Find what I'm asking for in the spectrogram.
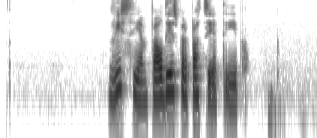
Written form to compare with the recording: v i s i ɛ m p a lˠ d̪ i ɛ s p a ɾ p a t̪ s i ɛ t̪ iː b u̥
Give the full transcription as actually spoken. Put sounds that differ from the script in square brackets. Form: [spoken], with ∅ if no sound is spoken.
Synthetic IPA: v i s i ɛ m p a lˠ d̪ i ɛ s p a ɾ p a t̪ s i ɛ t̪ iː b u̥

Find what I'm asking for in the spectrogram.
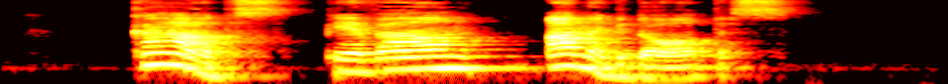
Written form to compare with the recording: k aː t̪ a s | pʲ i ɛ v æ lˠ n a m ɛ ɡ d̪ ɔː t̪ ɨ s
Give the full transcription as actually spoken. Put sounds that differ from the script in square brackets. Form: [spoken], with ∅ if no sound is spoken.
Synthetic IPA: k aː [d̪] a s | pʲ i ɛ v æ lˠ n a [n] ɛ ɡ d̪ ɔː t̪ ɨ s

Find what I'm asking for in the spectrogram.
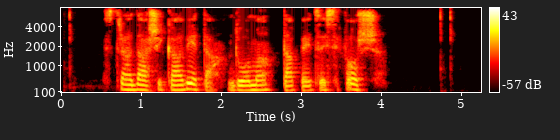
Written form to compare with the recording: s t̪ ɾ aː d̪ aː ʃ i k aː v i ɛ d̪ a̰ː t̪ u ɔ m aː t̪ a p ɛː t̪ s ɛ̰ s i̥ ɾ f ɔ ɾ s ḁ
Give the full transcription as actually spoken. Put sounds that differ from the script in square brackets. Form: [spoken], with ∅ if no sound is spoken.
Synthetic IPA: s t̪ ɾ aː d̪ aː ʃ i k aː v i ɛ [t̪] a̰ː [d̪] u ɔ m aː t̪ a p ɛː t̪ s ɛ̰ s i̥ [∅] f ɔ ɾ [ʃ] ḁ

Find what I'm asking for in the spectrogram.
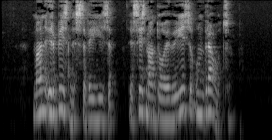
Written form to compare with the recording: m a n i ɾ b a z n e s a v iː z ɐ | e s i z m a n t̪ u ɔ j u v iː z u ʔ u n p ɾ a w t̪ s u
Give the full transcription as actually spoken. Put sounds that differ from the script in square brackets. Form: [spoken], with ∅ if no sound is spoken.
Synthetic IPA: m a n i ɾ b [i] z n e s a v iː z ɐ | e s i z m a n t̪ u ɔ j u v iː z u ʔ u n [b] ɾ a w t̪ s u

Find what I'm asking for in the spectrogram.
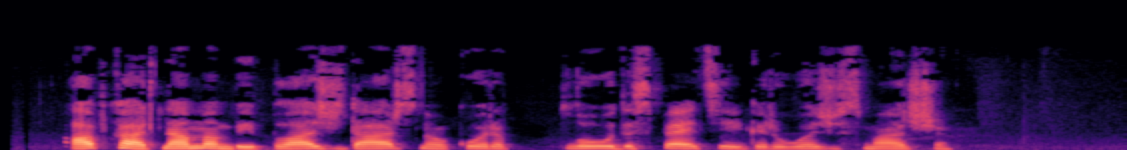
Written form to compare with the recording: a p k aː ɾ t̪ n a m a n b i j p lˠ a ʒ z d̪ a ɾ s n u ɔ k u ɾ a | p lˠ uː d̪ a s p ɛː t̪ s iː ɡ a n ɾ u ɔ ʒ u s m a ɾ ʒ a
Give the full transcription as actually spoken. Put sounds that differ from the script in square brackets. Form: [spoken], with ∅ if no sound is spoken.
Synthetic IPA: a p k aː ɾ t̪ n a m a [m] b i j p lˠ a ʒ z d̪ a ɾ s n u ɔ k u ɾ a | p lˠ uː d̪ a s p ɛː t̪ s iː ɡ a [∅] ɾ u ɔ ʒ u s m a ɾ ʒ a

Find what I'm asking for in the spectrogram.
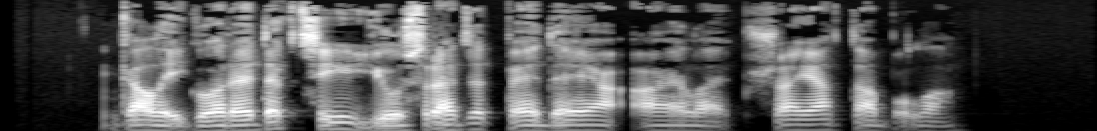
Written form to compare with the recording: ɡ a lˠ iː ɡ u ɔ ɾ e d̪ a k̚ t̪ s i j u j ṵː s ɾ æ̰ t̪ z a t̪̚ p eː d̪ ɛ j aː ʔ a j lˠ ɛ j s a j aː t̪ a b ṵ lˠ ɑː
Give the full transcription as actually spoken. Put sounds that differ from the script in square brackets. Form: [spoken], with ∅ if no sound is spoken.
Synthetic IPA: ɡ a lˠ iː ɡ u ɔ ɾ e d̪ a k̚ t̪ s i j u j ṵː s ɾ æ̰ [d̪] z a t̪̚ p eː d̪ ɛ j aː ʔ a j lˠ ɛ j [ʃ] a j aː t̪ a b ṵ lˠ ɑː

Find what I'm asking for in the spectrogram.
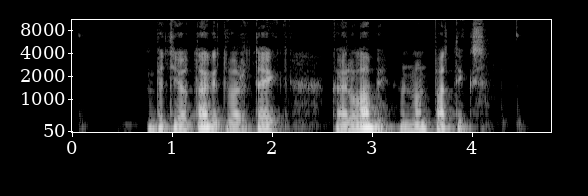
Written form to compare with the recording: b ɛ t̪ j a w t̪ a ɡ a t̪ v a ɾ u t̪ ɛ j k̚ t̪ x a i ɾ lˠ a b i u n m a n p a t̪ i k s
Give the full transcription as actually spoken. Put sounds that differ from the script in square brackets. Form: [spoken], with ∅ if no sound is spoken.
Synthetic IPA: b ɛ t̪ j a w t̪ a ɡ a t̪ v a ɾ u t̪ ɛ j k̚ t̪ [k] a i ɾ lˠ a b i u n m a n p a t̪ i k s

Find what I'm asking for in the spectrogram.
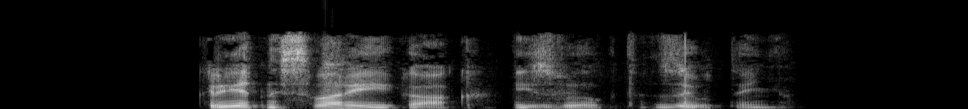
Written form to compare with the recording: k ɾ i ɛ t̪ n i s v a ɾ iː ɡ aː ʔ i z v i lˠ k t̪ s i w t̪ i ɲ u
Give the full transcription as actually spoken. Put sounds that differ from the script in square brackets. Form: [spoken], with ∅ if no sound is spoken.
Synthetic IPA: k ɾ i ɛ t̪ n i s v a ɾ iː ɡ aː [k] i z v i lˠ k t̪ [z] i w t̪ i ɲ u

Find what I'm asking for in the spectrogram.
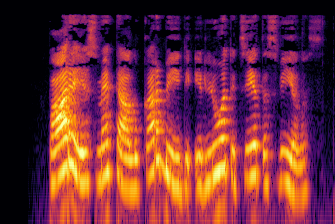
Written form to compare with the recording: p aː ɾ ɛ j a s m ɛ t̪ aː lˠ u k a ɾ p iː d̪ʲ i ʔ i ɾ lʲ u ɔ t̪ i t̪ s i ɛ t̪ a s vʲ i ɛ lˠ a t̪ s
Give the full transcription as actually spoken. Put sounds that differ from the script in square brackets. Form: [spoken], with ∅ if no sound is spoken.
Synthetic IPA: p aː ɾ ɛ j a s m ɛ t̪ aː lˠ u k a ɾ [b] iː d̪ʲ i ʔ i ɾ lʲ u ɔ t̪ i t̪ s i ɛ t̪ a s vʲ i ɛ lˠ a [∅] s

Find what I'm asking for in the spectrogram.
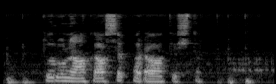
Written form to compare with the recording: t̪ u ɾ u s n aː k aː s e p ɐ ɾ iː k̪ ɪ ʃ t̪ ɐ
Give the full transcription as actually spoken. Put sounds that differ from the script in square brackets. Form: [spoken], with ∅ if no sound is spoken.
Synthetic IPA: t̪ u ɾ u [∅] n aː k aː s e p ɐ ɾ [aː] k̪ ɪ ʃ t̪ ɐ

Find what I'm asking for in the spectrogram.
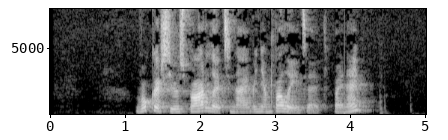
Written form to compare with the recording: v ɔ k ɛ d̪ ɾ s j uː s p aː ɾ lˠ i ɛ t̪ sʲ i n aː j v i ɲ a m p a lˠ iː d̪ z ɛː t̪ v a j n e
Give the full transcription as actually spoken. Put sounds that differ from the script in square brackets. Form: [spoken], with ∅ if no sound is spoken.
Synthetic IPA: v ɔ k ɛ [∅] ɾ s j uː s p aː ɾ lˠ i ɛ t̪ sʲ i n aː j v i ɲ a m p a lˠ iː d̪ z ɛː t̪ v a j n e

